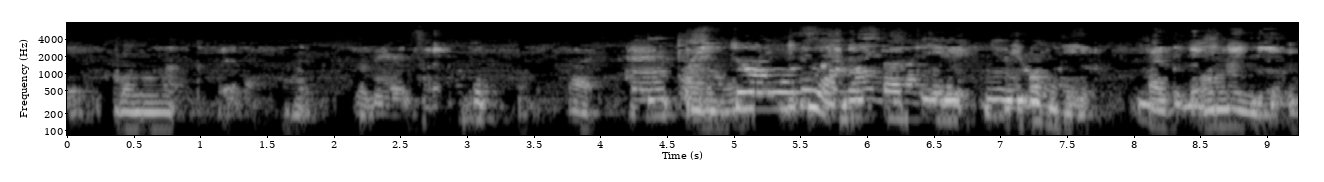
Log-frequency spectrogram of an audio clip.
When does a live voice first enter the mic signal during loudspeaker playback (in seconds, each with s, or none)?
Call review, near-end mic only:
none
